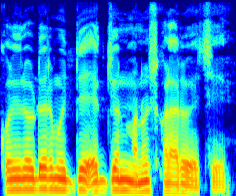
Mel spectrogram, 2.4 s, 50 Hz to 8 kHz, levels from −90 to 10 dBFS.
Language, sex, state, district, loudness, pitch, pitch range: Bengali, male, Assam, Hailakandi, -13 LUFS, 110 Hz, 90-115 Hz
